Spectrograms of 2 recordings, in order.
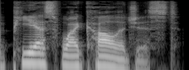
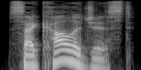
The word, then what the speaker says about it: psychologist: to meet with a psycologist Lucy John it's Sai you don't say p the p in psychologist psychic and psychiatrist is silent so it's just SI sound not PS correct pronunciation psychologist example three the subtle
